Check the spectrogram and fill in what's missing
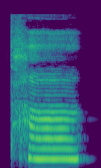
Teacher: «тх», который похож на русский «т», но произносится с придыханием.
